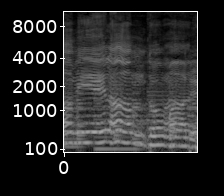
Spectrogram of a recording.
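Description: Male voice singing a sliding, wavering melodic line without clear words, over steady held keyboard notes.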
